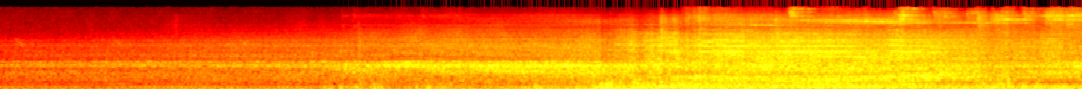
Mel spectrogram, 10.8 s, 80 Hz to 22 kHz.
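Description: An SNCB class 41 (MW41) diesel multiple unit passing over the level crossing. Its engine and wheel-on-rail noise grow steadily louder to a peak about eight seconds in, with a thin high wheel squeal in the second half, then ease off a little.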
